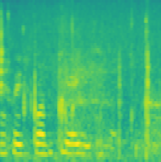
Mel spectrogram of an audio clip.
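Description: A faint, indistinct voice murmuring briefly in the first second, with soft crunching of boots walking on snow over sea ice.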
